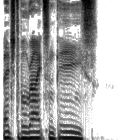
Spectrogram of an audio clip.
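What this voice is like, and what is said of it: A pretty good impression. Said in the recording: “pretty good impression”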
